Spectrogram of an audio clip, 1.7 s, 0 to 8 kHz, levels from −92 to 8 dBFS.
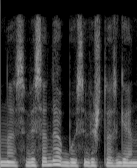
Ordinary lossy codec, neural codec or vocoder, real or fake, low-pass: MP3, 64 kbps; none; real; 7.2 kHz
